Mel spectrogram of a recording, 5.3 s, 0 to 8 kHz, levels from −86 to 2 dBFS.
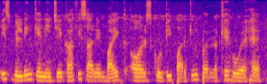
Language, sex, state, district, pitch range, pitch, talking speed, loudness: Hindi, male, Mizoram, Aizawl, 135-155 Hz, 135 Hz, 145 wpm, -15 LUFS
